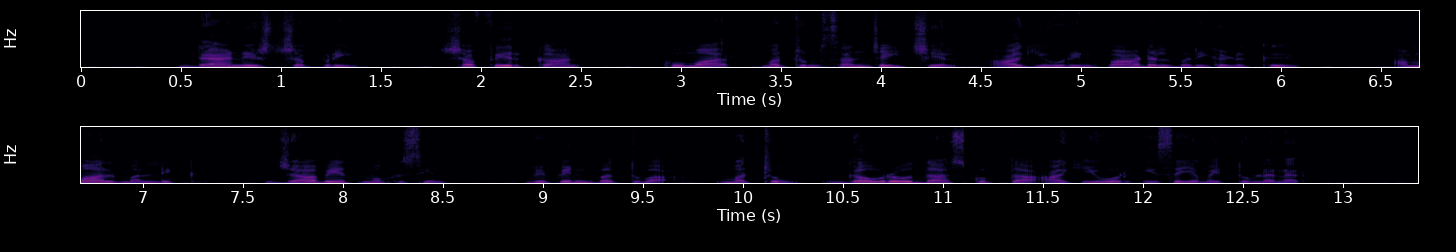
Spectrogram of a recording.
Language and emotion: Tamil, neutral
